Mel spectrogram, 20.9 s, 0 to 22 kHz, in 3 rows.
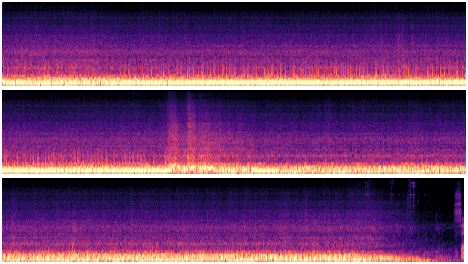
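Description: A Ford Mustang Fox body V8, now running on a carburetor, idles steadily with a strong low drone. Partway through there is a short burst and wobble in the note, then the idle settles back, fades and cuts off at the end.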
